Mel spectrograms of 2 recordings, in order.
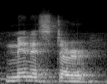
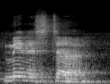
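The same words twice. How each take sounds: First: It is said with an American accent. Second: It is said with a British accent. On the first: "no inglês americano fica" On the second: "Já no inglês britânico"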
